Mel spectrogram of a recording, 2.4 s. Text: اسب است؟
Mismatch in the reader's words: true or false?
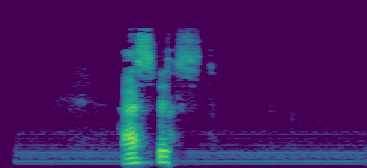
false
